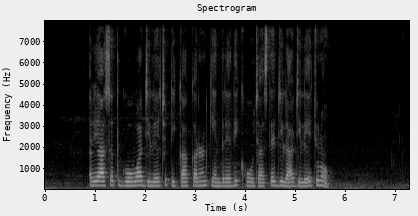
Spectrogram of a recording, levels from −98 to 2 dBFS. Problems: low volume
